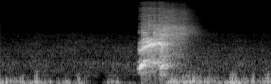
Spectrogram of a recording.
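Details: Adult woman (mother) giving a single loud, explosive sneeze with a hissing spray of air after being given chickpea powder, following quiet breathing.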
